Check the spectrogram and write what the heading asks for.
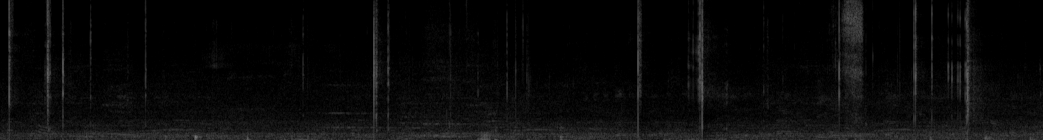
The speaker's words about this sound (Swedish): Då gör vi det. Vi öppnar dagens dricka då.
